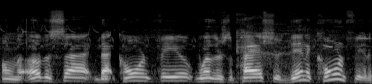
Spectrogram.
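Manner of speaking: excited. Real, not acted. Excitedly retracing the turkey's route.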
